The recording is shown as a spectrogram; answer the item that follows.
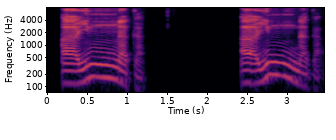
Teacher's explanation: Jadi hamzahnya tidak jelas dibaca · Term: tashil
